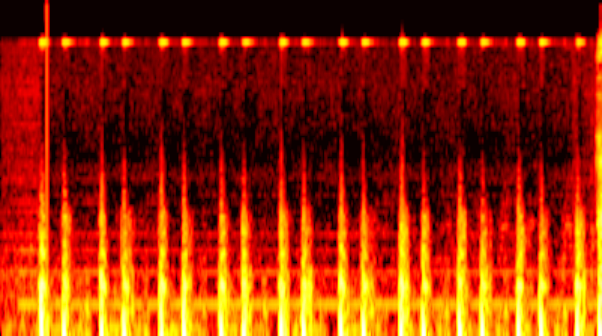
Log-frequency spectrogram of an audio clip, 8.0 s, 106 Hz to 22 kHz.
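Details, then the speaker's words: Stethoscope bell at the apical impulse, patient rolled partway onto the left side: the low third heart sound heard with light pressure disappears with firm bell pressure; regular paired heart sounds about 76/min. "notice how the third heart sound disappears when the Bell is placed more firmly on the chest wall listen again with light pressure with firm pressure and"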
